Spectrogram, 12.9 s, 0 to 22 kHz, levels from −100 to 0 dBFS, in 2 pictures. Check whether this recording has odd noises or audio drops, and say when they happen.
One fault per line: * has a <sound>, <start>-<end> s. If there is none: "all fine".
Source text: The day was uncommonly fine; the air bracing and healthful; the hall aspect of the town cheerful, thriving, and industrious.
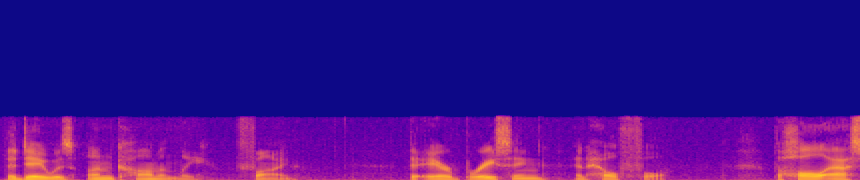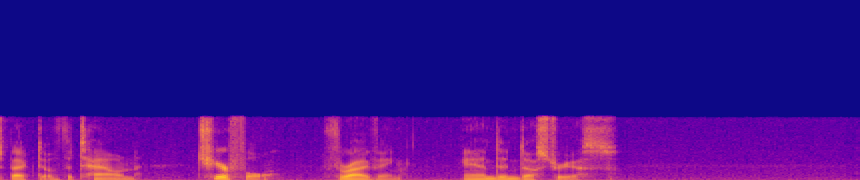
all fine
